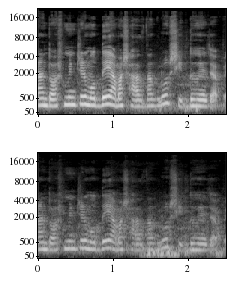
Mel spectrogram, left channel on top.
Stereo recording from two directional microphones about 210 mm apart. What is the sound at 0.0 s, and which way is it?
A woman's voice, 40° left (ahead or behind).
